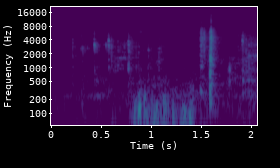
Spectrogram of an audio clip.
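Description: Faint typing on a computer keyboard: a few soft key taps, with one sharper click about one and a half seconds in.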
